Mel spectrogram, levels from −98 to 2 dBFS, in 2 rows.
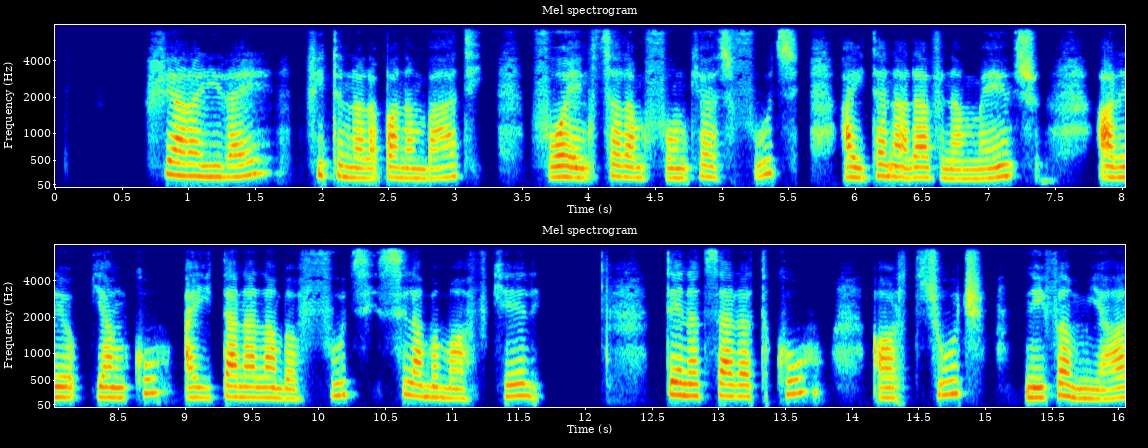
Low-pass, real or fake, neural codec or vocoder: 7.2 kHz; fake; codec, 16 kHz, 0.4 kbps, LongCat-Audio-Codec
